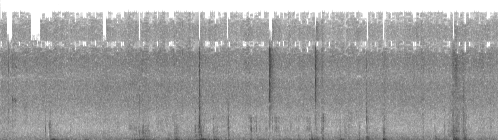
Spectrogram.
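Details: Bees droning around wild hives found while searching mangrove and Khmer forest for honey, three nests located; a steady low hum runs beneath sharp knocks and snaps from people working nearby.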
